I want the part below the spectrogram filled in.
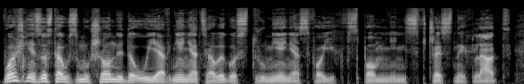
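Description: A man narrating an audiobook in a calm, measured storytelling style. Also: on the low side, dry recording, clean studio sound. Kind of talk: scripted narration.

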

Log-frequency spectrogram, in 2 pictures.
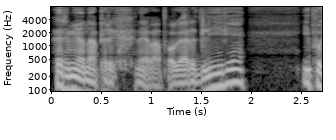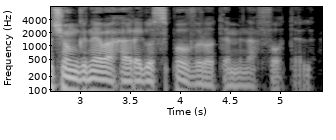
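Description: A man reading an audiobook in a measured, unhurried scripted narration. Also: a bass voice, big pitch swings, darkish tone, no room sound, studio quality.

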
